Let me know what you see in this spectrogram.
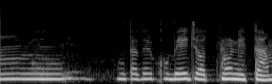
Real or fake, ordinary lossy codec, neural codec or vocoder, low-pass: fake; none; codec, 16 kHz, 8 kbps, FunCodec, trained on Chinese and English, 25 frames a second; none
